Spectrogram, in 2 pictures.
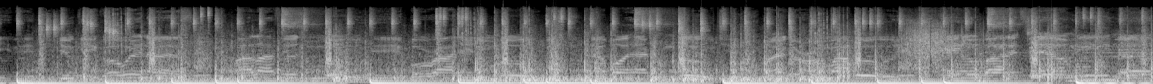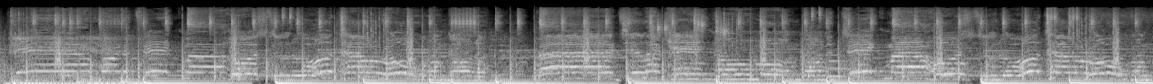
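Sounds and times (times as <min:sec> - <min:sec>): backing music with heavy bass: 0:00.0 - 0:23.0.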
